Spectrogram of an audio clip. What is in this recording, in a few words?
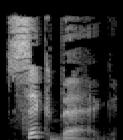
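"sickbag", British English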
